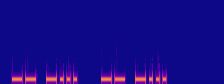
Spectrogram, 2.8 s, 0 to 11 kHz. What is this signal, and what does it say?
Morse code, heard as a keyed tone, about 28 wpm, 700 Hz. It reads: MB MB
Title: Multi-letter Phonemes Repeated 3x 28wpm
